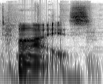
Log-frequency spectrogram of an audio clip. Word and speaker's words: Ties: my name is ties it's pronounced ties like the word advertise that is a an example uh courtesy of Kirsten um appreciate that for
